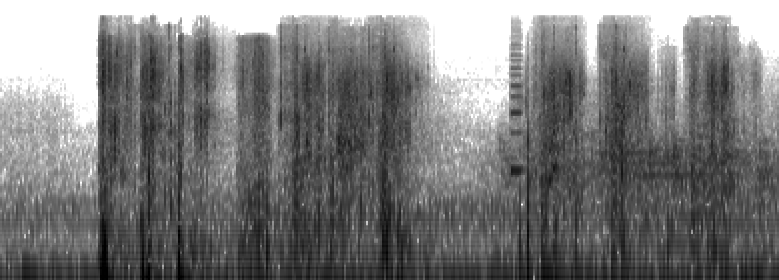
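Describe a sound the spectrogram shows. Heavy wet impacts splatter against a wall.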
